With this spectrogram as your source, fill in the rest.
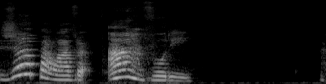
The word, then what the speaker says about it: árvore: tônica está na última sílaba e já palavra árvore em sílaba tônica estaol uma duas três na terceira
